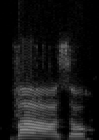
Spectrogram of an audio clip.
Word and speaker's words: vaso: as falso next when s is between two vowels and then this one we need to read a soft s for example rosa rosa vaso the the soft s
